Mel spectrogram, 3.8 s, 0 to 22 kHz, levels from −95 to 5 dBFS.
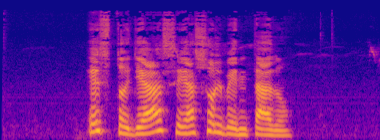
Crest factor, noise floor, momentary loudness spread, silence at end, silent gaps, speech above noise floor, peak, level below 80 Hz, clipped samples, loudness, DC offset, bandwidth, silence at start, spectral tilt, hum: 16 dB; -59 dBFS; 5 LU; 0.9 s; none; 44 dB; 0 dBFS; -60 dBFS; under 0.1%; -15 LUFS; under 0.1%; 16.5 kHz; 0.9 s; -5 dB/octave; none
